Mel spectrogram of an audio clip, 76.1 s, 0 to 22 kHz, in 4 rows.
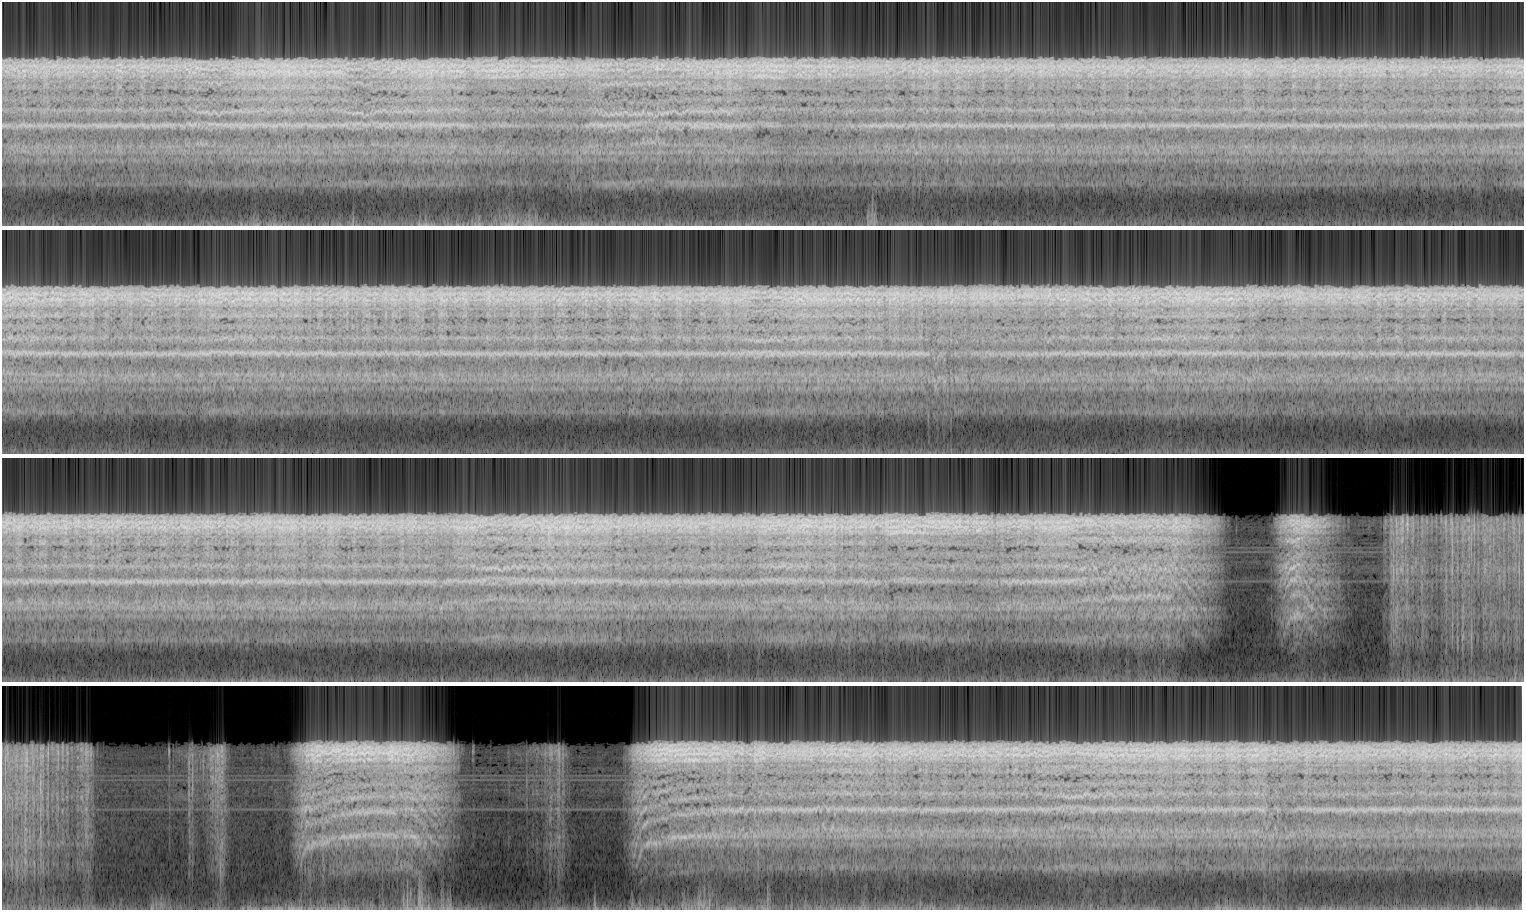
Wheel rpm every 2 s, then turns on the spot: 200, 200, 200, 200, 200, 200, 200, 200, 200, 200, 200, 200, 200, 200, 200, 200, 200, 200, 200, 200, 200, 200, 200, 200, 200, 200, 90, 30, 40, 10, 90, 40, 70, 190, 200, 200, 200, 200.
54-58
